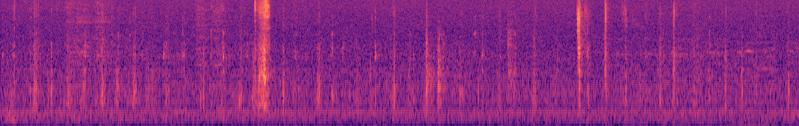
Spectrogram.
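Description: Close-miked chewing with the mouth closed: irregular wet clicks and crunches of food being chewed, with one louder crunch about three and a half seconds in. A steady faint hum runs underneath.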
